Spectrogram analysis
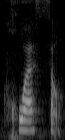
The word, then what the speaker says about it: croissant: First of all, the letters O and I together always make the sound wa in French. It's not oi, it's not ou, it's wa, just wa.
